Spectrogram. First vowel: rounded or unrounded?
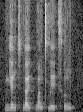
unrounded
